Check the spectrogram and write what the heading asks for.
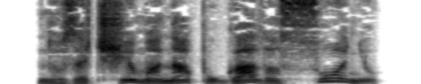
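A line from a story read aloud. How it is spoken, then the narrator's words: Whisper. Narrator (Russian): прошептала я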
